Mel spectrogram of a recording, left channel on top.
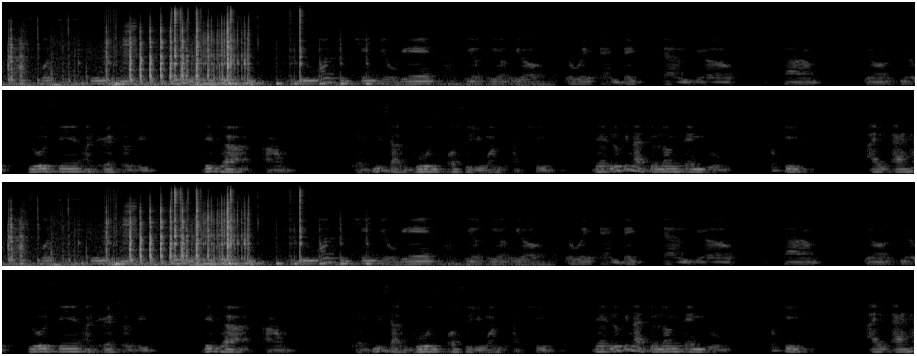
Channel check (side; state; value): both; identical; correlation 1.00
